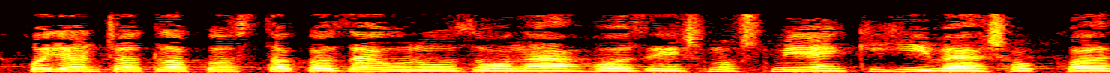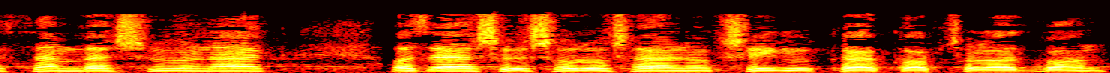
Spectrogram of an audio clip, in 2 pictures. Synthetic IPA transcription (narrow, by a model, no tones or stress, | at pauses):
ho̞ɟɒnt͡ʃɒt̪lɒko̞st̪ɒkɒzɛuɾoːzoːnaːɦo̞zeːʃmo̞ʃt̪mijɛŋkiɦiːvaːʃo̞kːɒlsɛmbɛʃylnɛk | ɒzɛlʃøːʃo̞ɾo̞ʃɛlnø̞kʃeːɡykːɛlkɒp̚t͡ʃo̞lɒd̪bɒn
